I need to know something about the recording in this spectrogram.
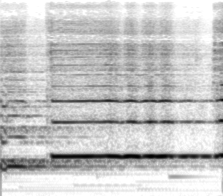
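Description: Background music: a flute melody slides briefly, then holds one long note over soft, sustained low accompaniment.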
